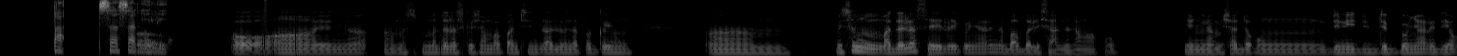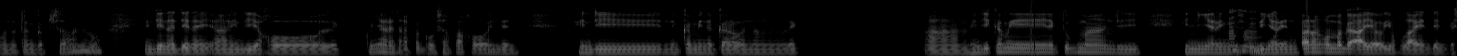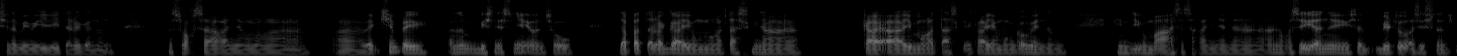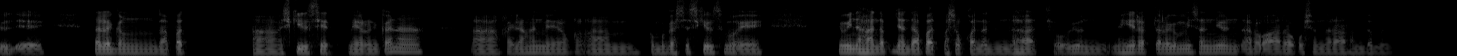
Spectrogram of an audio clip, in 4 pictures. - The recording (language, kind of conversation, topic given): Filipino, advice, Paano ko mapagmamasdan ang aking isip nang hindi ako naaapektuhan?
- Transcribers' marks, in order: other background noise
